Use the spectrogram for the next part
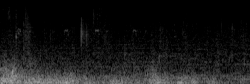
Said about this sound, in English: No, it's just a big bad thunderstorm.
